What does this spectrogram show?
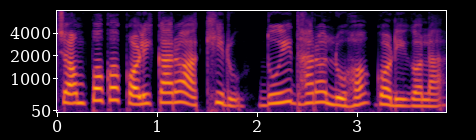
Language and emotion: Odia, neutral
